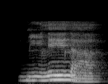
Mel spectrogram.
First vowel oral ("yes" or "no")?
no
